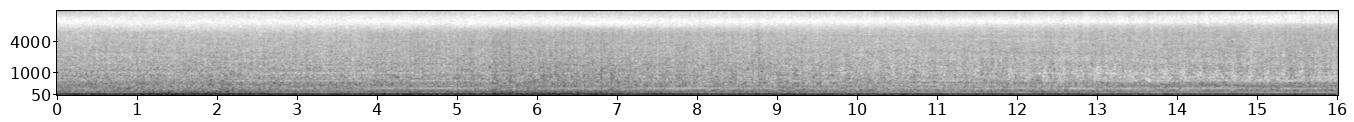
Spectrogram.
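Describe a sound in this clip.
Wheat stalks rustle and crackle as a harvester cuts through them.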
